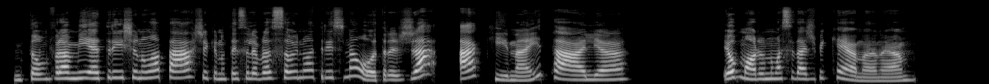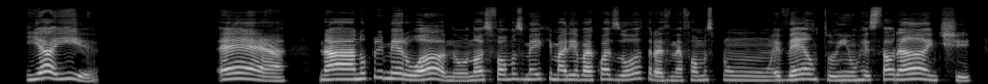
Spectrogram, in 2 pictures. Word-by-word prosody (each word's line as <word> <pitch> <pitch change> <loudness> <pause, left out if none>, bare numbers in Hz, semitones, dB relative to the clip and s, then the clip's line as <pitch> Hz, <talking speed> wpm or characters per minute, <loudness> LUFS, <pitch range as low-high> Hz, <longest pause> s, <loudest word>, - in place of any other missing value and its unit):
Então, 240 +4 -5
pra 275 +2 +4
mim, 280 +1 -2
é 280 -1 +4
triste 310 +1 -5
numa 300 +3 -1
parte, 320 0 +3
que 275 -2 -11
não 245 - -7
tem 255 +1 -6
celebração, 275 +3 -2
e - - -8
não 325 +1 -6
é 330 - -6
triste 315 0 -8
na 390 +1 0
outra. 205 - -2
Já 260 +10 +3 0.4
aqui 215 -4 +4
na 190 0 +1
Itália, 225 - +2 0.9
eu 295 +4 +4
moro 250 -3 +2
numa 260 +1 -3
cidade 255 -2 -3
pequena, 205 - -2
né? 165 +4 -4 1.0
E 220 +3 -4
aí 265 -6 +1 1.2
é, 230 -9 +3 0.3
na 240 +2 +7
no 260 +2 -3
1º 260 -7 -2
ano 195 -7 +1
nós 205 +3 -3
fomos 235 +1 -5
meio 235 +1 -5
que 245 - -12
maria-vai-com-as-outras, 220 -1 -2
né? 180 -1 -4
Fomos 200 +2 -8
para 215 0 -14
um 195 -2 -10
evento 210 +1 -2
em 195 0 -6
um 195 - -7
restaurante, 225 -3 0
235 Hz, 145 wpm, -21 LUFS, 205-270 Hz, 1.2 s, na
